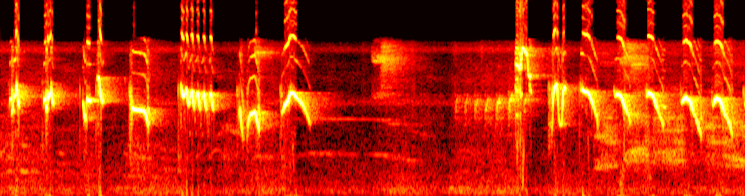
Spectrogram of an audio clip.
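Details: Greater green leafbird in a cage, singing to prompt other birds to sing: loud clipped chirps and down-slurred whistles in quick succession, a brief pause with a soft buzzy note, then a renewed burst of ringing, repeated phrases.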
